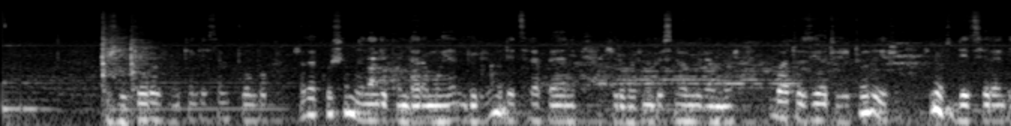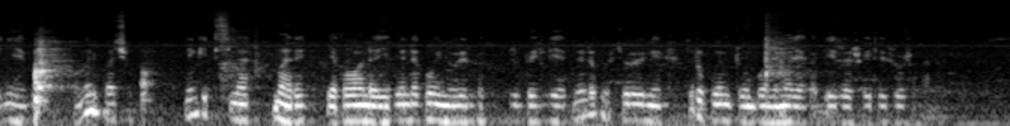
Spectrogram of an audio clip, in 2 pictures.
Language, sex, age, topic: Ndau, female, 18-24, health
